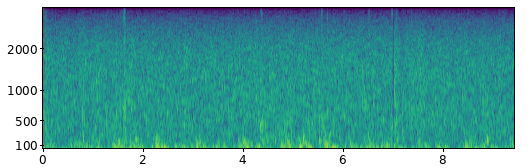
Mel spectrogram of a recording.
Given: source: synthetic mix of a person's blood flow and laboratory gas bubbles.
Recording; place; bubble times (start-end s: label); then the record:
Doppler ultrasound of blood flow; precordium
0.00-0.12 s: bubbles
0.22-0.26 s: bubbles
0.73-0.85 s: bubbles
1.22-1.31 s: bubbles
1.52-1.78 s: bubbles
4.27-4.50 s: bubbles
4.56-4.92 s: bubbles
5.15-5.22 s: bubbles
5.31-5.76 s: bubbles
6.47-6.54 s: bubbles
6.91-7.45 s: bubbles
From the record:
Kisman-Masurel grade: 232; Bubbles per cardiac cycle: several, 3 to 8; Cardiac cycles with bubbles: 50 to 99%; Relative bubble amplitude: moderate (0.250 to 0.450); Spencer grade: 3 (all of the cardiac periods contain showers or single bubble signals, but not dominating or overriding the cardiac motion signals); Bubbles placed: anywhere in the cardiac cycle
